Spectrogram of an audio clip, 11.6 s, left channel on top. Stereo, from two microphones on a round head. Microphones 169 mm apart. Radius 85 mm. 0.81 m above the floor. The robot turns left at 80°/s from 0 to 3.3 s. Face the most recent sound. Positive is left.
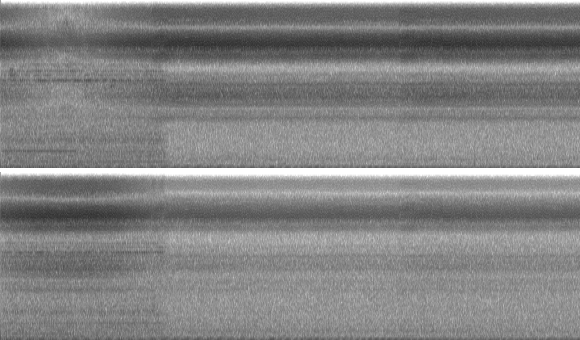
turn(degrees=115)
